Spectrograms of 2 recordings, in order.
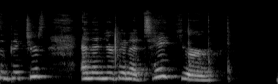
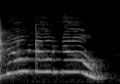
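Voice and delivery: high, pleading goat; middle goat; 9 semitones higher than usual. Acted. Middle goat begging troll to wait, high-pitched. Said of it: "the middle Billy Goat said".

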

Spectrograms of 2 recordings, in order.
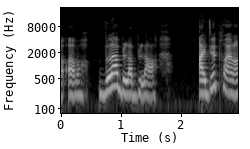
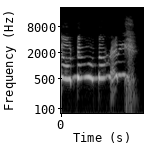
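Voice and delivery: flustered; 12 semitones higher, faster than usual. Real, not acted. Flustered at stream start.

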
